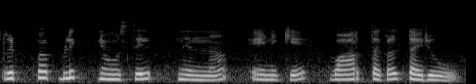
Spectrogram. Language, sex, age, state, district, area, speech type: Malayalam, female, 30-45, Kerala, Ernakulam, rural, read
